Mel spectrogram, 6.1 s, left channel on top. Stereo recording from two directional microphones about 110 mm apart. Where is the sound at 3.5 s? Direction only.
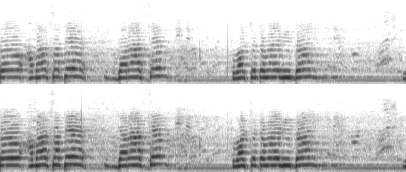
20° left (ahead or behind).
